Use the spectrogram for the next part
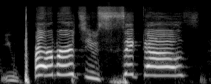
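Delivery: high, loud teasing scold, slowing; playful yelling. Real, not acted. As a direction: yell it at them jokingly. Teasing scolding after fake flash.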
